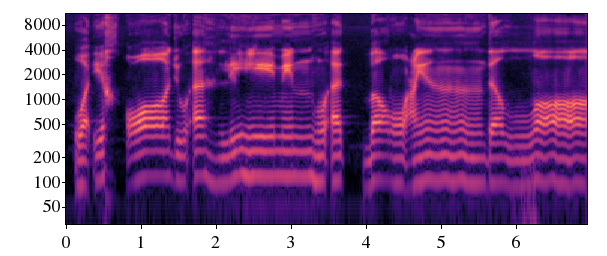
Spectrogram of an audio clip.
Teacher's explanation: خا کو موٹا ادا کریں گے اور را کو موٹا ادا کریں گے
